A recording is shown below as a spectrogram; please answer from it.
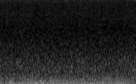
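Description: A river flowing steadily at night, a dense, even broadband rush of water that stays unbroken and fairly loud throughout, with no voices.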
